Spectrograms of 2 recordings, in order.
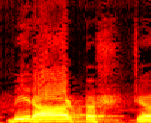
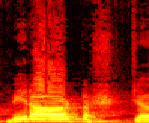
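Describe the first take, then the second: Both takes have the same delivery.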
